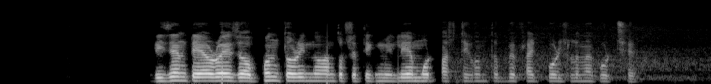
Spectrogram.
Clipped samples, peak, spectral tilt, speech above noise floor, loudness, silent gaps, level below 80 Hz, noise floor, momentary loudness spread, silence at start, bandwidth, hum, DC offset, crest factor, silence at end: under 0.1%; -2 dBFS; -6.5 dB/octave; 33 dB; -17 LUFS; none; -60 dBFS; -51 dBFS; 20 LU; 1.55 s; 7.8 kHz; none; under 0.1%; 18 dB; 0.75 s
